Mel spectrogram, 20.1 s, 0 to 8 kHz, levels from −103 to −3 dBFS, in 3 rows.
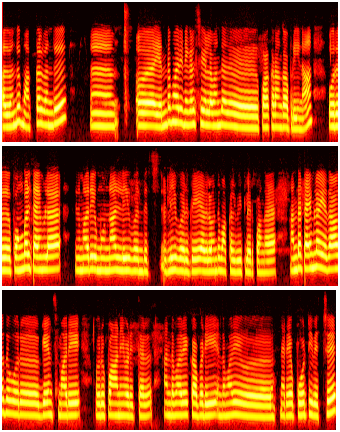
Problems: none marked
